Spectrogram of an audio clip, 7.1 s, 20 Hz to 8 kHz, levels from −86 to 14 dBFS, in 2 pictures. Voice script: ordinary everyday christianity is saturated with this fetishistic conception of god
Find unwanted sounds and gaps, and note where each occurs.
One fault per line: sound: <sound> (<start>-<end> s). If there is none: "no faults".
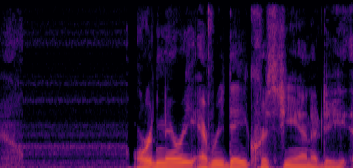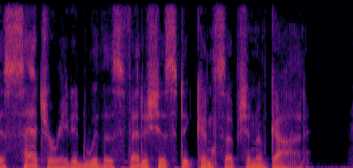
no faults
